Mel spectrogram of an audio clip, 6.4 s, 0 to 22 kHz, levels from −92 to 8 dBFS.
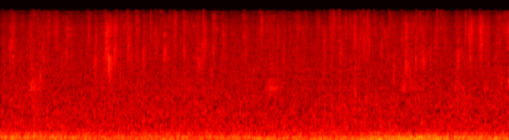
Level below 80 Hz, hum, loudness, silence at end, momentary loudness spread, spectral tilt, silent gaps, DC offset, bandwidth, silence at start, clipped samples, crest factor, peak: -44 dBFS; none; -39 LUFS; 0 s; 4 LU; -3 dB/octave; none; under 0.1%; 17 kHz; 0 s; under 0.1%; 22 dB; -18 dBFS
